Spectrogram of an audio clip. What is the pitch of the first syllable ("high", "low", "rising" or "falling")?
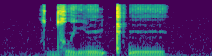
low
